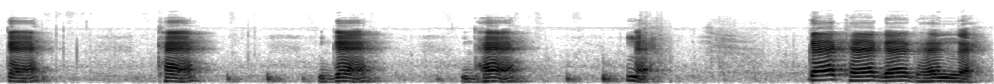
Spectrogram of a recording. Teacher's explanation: तो ये जो गला है, ये वाली जो नली है, यहाँ पे कंठ है, और शुरुआत में जो क वर्ग है वो कंठे ध्वनियाँ ही होती हैं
